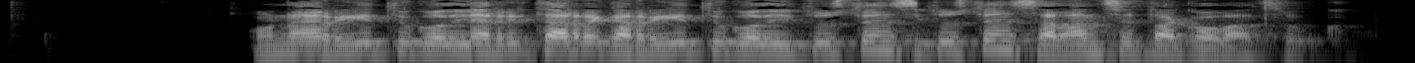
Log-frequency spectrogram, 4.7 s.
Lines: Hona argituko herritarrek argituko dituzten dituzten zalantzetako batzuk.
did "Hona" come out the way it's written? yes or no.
yes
